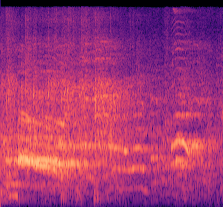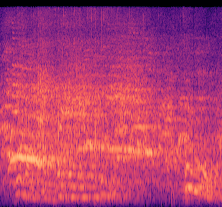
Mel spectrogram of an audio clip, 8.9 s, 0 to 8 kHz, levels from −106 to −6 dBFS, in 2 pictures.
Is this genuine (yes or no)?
yes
